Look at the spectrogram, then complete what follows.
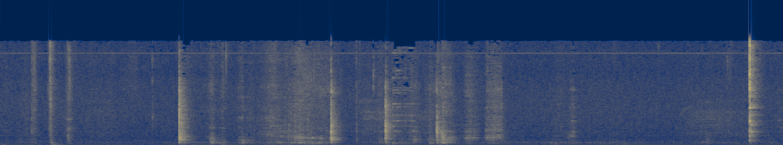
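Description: Metal cake server scraping along an aluminium baking tray as it is worked under a piece of syrup-soaked baklava, with a scrape of rustling in the middle and several sharp metal clicks, the last one near the end.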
